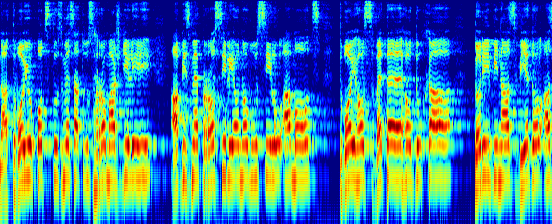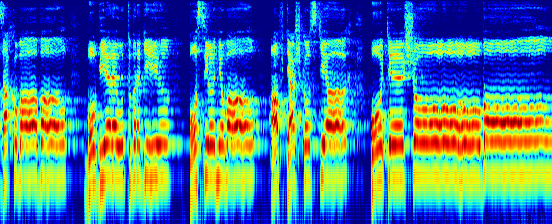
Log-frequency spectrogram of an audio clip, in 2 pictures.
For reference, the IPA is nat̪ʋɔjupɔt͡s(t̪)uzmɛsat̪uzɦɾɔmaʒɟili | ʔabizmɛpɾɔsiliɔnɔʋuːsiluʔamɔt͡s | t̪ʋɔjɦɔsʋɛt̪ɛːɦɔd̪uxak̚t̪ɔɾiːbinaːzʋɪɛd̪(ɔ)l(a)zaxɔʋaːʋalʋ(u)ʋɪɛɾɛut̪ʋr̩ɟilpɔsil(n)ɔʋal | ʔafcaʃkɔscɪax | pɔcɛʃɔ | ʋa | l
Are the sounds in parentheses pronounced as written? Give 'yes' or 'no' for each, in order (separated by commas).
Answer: yes, yes, yes, no, no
